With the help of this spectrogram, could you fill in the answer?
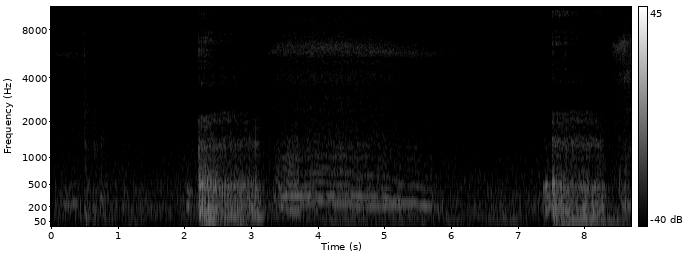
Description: Hugo fast asleep snoring his head off funny happy bulldog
